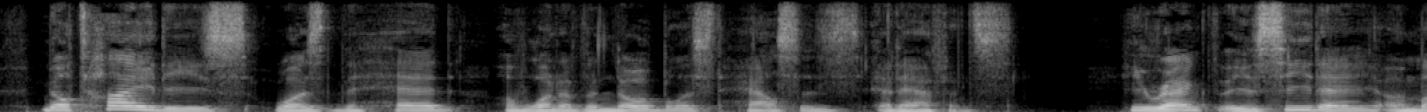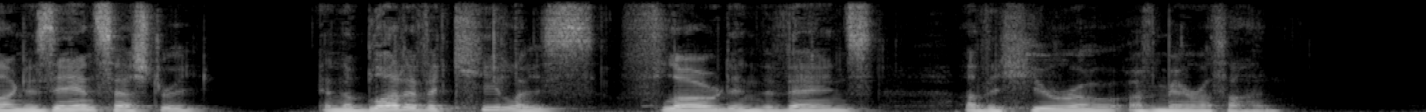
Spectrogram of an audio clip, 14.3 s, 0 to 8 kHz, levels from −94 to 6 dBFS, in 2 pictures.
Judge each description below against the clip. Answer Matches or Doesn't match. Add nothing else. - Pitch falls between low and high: Matches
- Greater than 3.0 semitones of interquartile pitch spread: Doesn't match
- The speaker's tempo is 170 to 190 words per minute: Doesn't match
